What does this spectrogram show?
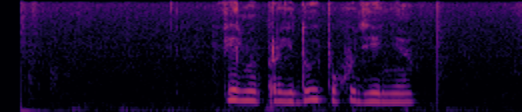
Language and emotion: Russian, neutral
